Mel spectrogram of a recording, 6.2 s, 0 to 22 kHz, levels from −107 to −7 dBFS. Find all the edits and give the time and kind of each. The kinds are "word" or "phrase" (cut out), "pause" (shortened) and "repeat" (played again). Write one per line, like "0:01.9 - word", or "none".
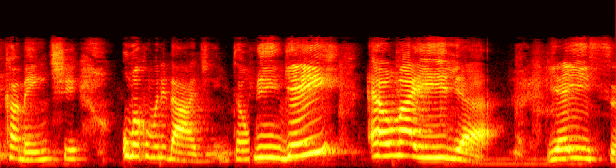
0:02.5 - word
